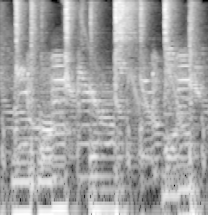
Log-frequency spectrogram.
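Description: Instrumental music: bass guitar and plucked guitar over a regular beat.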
